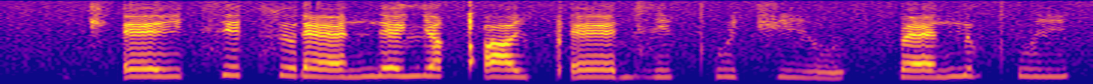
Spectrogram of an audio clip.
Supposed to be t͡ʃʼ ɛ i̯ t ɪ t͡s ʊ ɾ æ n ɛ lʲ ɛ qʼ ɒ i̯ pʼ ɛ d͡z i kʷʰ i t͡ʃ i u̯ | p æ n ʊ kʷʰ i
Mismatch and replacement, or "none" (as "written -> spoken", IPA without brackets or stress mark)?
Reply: t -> t͡s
